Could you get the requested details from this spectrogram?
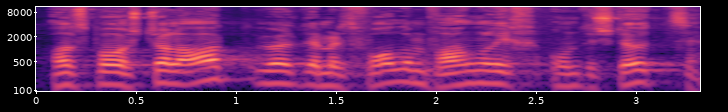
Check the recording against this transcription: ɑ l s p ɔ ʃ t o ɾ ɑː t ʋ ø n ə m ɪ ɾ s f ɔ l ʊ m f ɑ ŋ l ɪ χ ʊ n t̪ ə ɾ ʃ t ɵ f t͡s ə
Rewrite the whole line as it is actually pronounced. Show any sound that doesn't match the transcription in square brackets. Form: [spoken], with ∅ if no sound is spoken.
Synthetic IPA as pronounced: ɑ l s p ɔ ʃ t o [l] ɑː t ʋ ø [d] ə m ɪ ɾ s f ɔ l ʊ m f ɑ ŋ l ɪ χ ʊ n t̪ ə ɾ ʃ t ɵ [∅] t͡s ə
